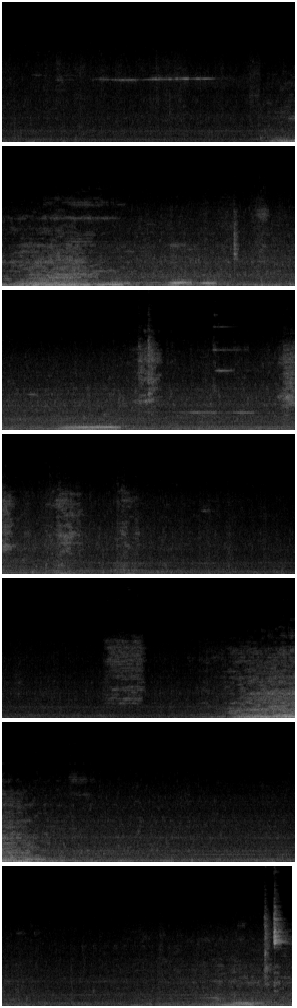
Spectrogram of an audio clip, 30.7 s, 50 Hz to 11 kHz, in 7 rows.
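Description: Scania L94UB Wright Solar single-deck bus's diesel engine heard from inside the saloon, pulling away and speeding up twice: about four seconds in and again a little past twenty seconds. Between these it runs more quietly, with a few short hissing sounds.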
